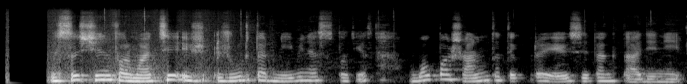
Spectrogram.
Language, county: Lithuanian, Kaunas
